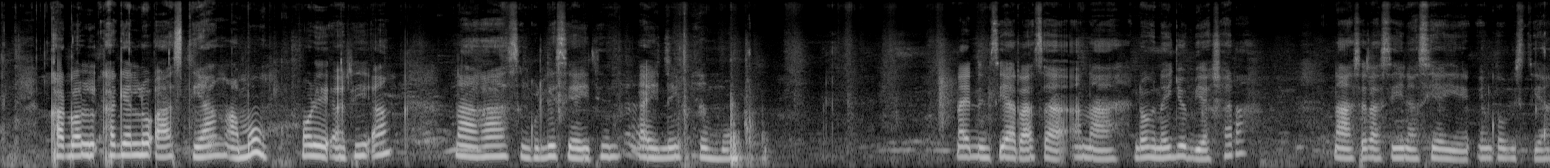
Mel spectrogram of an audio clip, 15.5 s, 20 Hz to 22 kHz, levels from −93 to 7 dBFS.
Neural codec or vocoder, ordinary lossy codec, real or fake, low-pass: vocoder, 44.1 kHz, 128 mel bands every 256 samples, BigVGAN v2; none; fake; none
